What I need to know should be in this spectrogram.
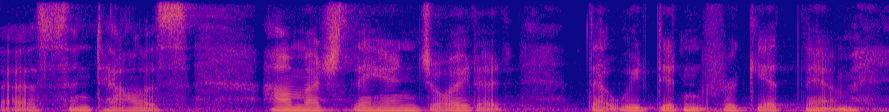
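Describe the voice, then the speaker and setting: Soft-spoken and fairly low-pitched, a woman talks at a moderate pace with vocal fry, a dark, mellow tone and ordinary pitch variation on a very clean recording with a silent background. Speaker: kindergarten teacher, church care team member. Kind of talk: church meeting report.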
